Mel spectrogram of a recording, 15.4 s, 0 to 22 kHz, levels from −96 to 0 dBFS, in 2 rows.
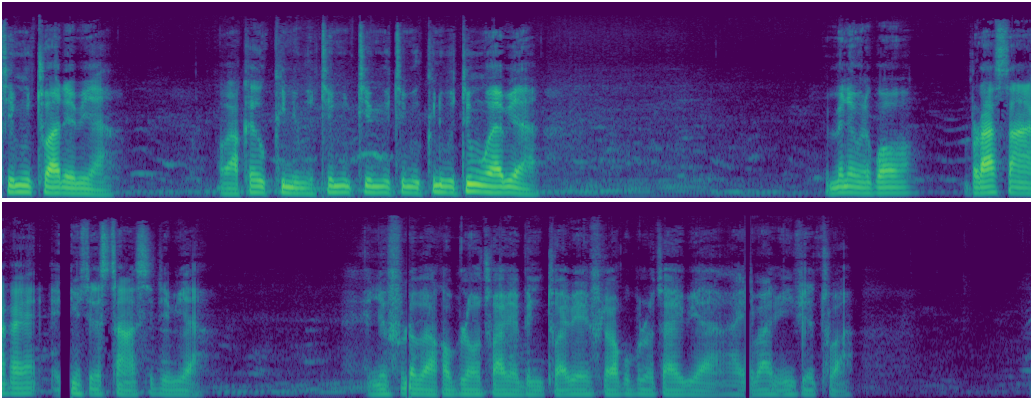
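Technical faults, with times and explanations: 8.15–8.24 s, 10.75–10.79 s and 13.29–13.34 s, corrupt frame muted: the speech drops to dead silence with a hard edge, for about 94, 34 and 54 ms. Damaged compressed frames were rejected by the decoder and replaced with silence, so the holes are abrupt but the timing holds.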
